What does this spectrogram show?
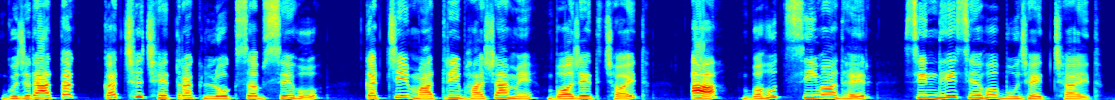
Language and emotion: Maithili, neutral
